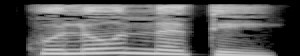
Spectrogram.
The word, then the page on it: ಕುಲೋನ್ನತಿ: kulōnnati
